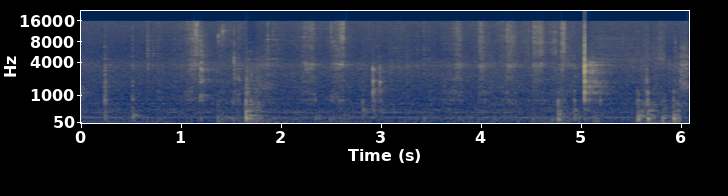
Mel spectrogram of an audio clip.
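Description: Chef knife cutting and scraping on a wooden cutting board as it trims leftover skin off a peeled butternut squash: scattered knocks and short scrapes, the loudest about a second and a half in and several more near the end.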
